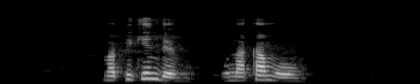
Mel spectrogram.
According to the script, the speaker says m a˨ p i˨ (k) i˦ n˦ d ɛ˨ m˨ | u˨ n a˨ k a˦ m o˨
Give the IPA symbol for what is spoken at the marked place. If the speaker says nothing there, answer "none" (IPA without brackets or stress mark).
k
